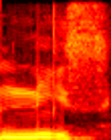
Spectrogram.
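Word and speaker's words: niece: word लिखा हुआ है एन आई ई सी ई ठीक है तो इसे हम लोग क्या पढ़ते हैं इसे हम लोग पढ़ते हैं निस क्या पढ़ते हैं निस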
